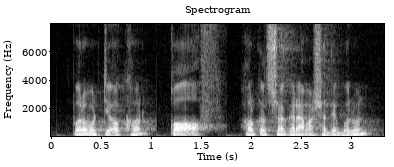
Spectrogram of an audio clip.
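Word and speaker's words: ق: এই হরফটি কিন্তু আপনার মোটা অক্ষর, মোটা হরফ। বলার সময়, উচ্চারণ করার সময় অবশ্যই মোটা করে পড়তে হবে।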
